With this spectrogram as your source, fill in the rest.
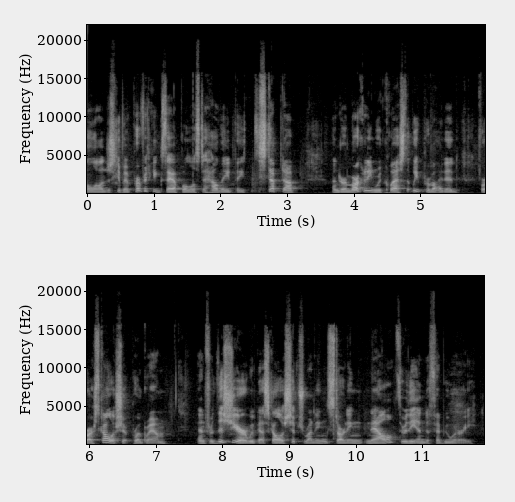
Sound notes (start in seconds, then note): none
